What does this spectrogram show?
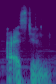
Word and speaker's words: Tharizdun: Darazadun, how do you spell that? Tharizdun. Cool. Darazadun? How does Matt say it, Chef? Darazadun.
